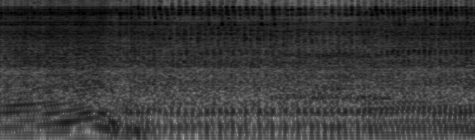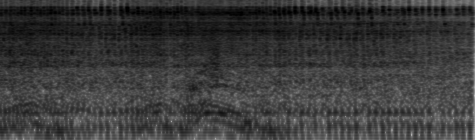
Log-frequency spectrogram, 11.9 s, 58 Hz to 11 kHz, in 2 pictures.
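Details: Bajaj RS200 motorcycle engine running: loud, busy steady clatter at around three beats a second over the running note; abnormal engine noise, cause unclear.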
